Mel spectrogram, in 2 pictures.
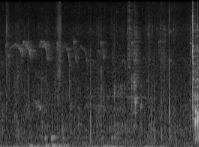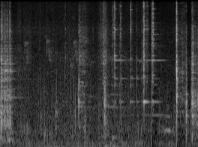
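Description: Metal utensils clinking against an aluminium cooking pot: several sharp, ringing clinks in quick succession over the last two seconds, with a short, loud scrape about four seconds in.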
